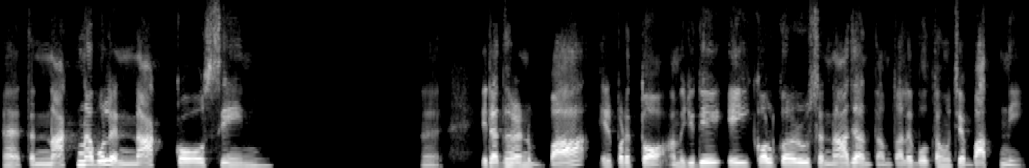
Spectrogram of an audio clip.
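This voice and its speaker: A male recitation teacher in an online class, explaining rules and demonstrating sounds slowly with many repetitions. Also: on the high side, steady tone, no echo. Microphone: video call. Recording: dull, dry online call audio.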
